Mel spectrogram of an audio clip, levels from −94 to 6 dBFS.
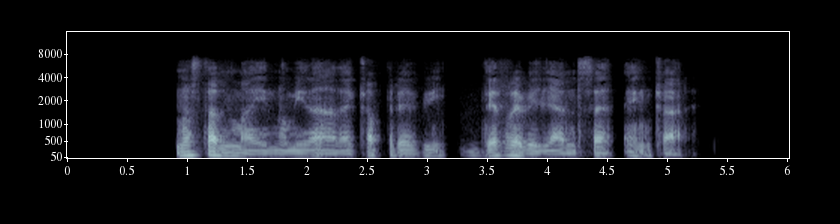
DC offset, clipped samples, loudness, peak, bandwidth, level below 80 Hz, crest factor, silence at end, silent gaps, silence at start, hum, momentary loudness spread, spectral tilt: under 0.1%; under 0.1%; -32 LUFS; -10 dBFS; 7.6 kHz; -54 dBFS; 24 dB; 0.9 s; 3.22-3.26 s, 4.60-4.64 s; 0.9 s; none; 9 LU; -6.5 dB/octave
